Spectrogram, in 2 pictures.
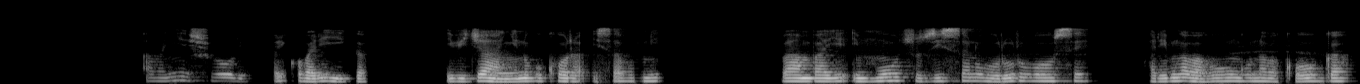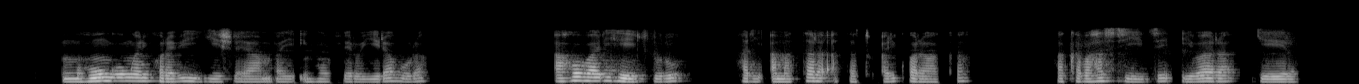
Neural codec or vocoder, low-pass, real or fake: none; 5.4 kHz; real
